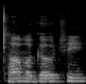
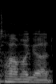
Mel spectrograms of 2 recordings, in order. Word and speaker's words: Tamagotchi: Did you know that that's how it's pronounced? Tamagotchi. I don't like it. I don't think it's right. I Everyone has always said Tomagi.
